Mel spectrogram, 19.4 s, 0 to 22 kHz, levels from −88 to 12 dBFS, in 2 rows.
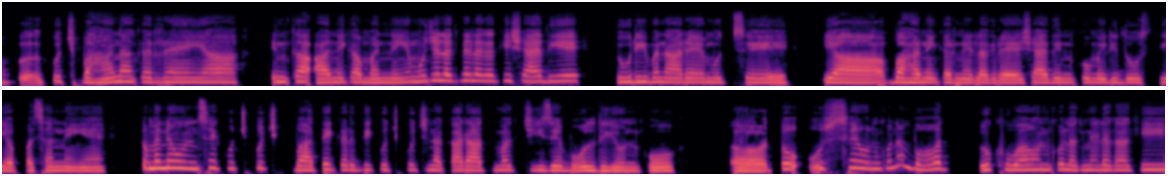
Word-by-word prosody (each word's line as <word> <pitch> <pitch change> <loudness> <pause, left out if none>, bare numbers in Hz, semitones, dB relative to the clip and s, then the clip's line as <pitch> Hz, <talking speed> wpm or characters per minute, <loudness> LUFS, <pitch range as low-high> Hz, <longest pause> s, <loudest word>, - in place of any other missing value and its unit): ब - - -4
कुछ 240 0 -6
बहाना 215 +4 +2
कर 220 -1 -3
रहे 215 +1 -1
हैं 215 0 -1
या 210 0 0 0.3
इनका 230 +1 +2
आने 195 +2 +1
का 205 -1 0
मन 195 0 +1
नहीं 200 0 0
है, 220 - -2
मुझे 250 +5 0
लगने 285 0 0
लगा 270 -2 -1
कि 275 +2 -5
शायद 240 -2 -1
ये 260 +1 -1 0.3
दूरी 225 +1 +3
बना 210 -2 0
रहे 205 +1 0
हैं 200 - -1
मुझसे, 195 - -2 0.3
या 190 -3 +4
बहाने 200 -1 +3
करने 190 -1 0
लग 180 0 -1
रहे 185 -1 +3
हैं 185 - +1
शायद 190 -1 +1
इनको 195 0 -2
मेरी 190 0 0
दोस्ती 190 +1 -2
अब 185 -1 +1
पसंद 190 +2 -1
नहीं 175 -1 +1
है। 180 +1 -1 0.3
तो - - 0
मैंने 305 +1 +9
उनसे 310 0 +4
कुछ-कुछ 290 0 -7
बातें 215 +3 +1
कर 225 0 -3
दी 225 - -3
कुछ-कुछ 225 0 -8
नकारात्मक 210 0 -1
चीज़ें 205 0 +1
बोल 190 +1 +4
दी 190 0 +2
उनको 175 0 +2 0.5
अ, 170 -1 +4
तो 260 +11 +1
उससे 325 0 -1
उनको 290 -1 0
ना 395 +6 -4
बहुत 250 +3 0 0.3
दुःख 225 +2 0
हुआ 230 -1 +3
उनको 235 +1 0
लगने 225 -1 -1
लगा 220 -1 -1
कि 215 +3 -5
210 Hz, 195 wpm, -24 LUFS, 195-235 Hz, 0.5 s, मैंने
